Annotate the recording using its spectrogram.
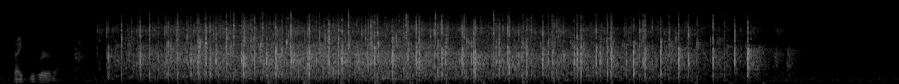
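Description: An audience applauds loudly.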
